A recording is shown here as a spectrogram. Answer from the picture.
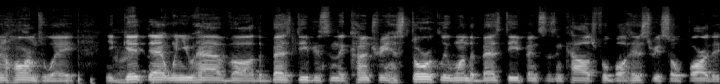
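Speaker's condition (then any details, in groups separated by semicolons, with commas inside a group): No condition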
